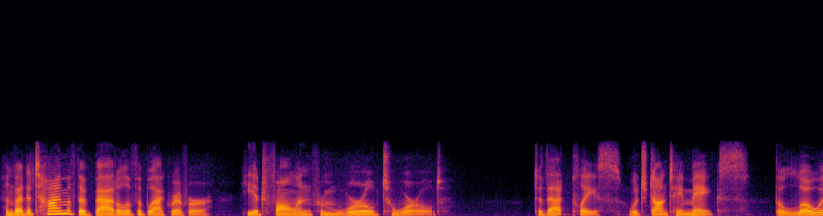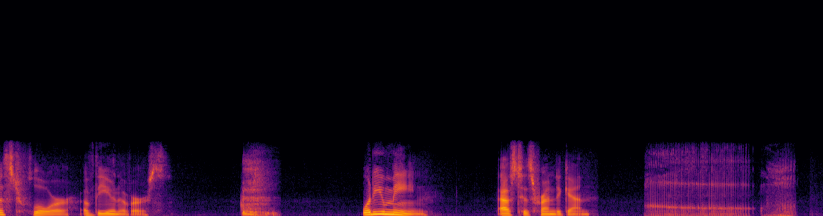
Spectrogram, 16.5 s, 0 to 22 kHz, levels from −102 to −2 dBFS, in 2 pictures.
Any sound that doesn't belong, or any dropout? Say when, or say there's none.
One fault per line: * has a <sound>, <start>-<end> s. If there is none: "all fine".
* has a throat clearing, 10.6-11.1 s
* has a breath, 14.7-16.2 s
